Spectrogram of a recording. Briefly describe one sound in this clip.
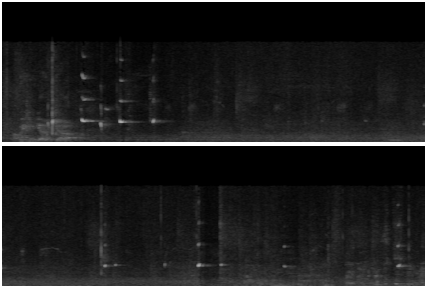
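A marker squeaks across a whiteboard.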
